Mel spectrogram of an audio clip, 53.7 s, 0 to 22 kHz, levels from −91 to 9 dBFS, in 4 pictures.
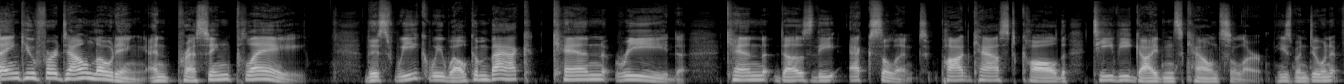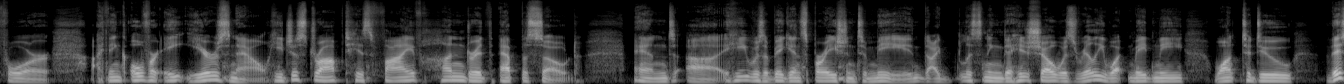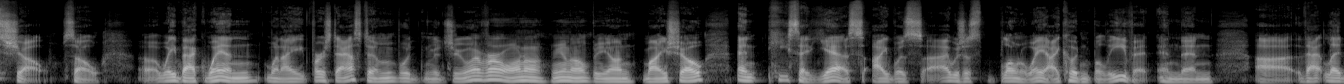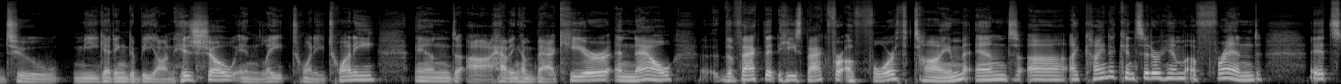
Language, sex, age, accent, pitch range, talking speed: English, male, 40-59, American, 105-150 Hz, 160 wpm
